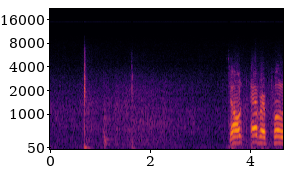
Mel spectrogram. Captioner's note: gun clicks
